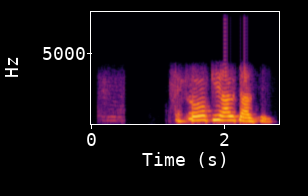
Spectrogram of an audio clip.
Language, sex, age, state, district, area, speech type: Maithili, female, 45-60, Bihar, Araria, rural, conversation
